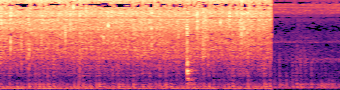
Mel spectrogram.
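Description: Hot oil sizzles and crackles steadily in a pan.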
